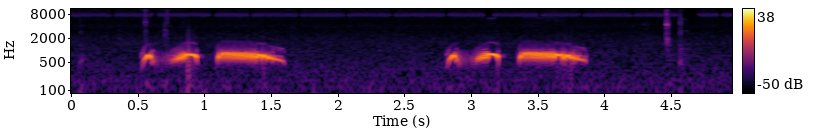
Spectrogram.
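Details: Spotted dove calling as a decoy for luring: two clear phrases about two and a half seconds apart. Each phrase is two quick coos and a longer sliding coo, with a faint click afterwards.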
